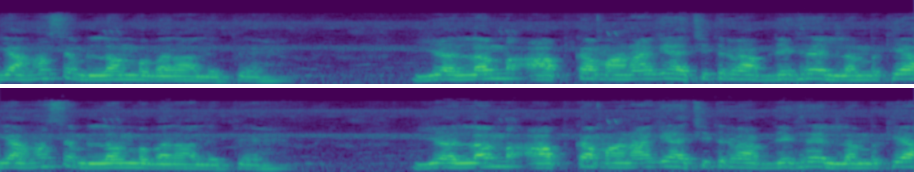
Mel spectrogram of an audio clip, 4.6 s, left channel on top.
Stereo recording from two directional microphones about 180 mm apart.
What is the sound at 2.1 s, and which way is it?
A man's voice, 5° left (ahead or behind).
